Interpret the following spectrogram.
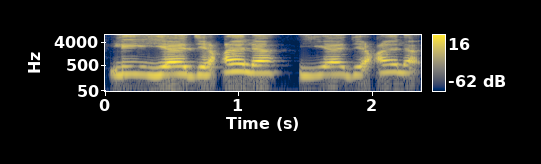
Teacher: जीम पे कलकला होगा।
